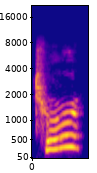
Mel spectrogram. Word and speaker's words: Ture: Uh people say, "Well, how do you pronounce that?" Is that Tur? Well, it's like huray with a T.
